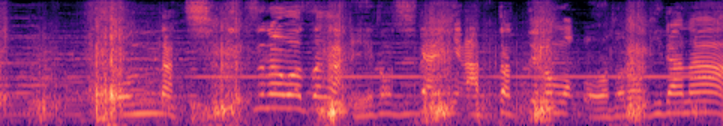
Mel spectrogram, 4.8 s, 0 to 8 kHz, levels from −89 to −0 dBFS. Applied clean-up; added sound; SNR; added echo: none; Chewing, mastication; 2 dB; none.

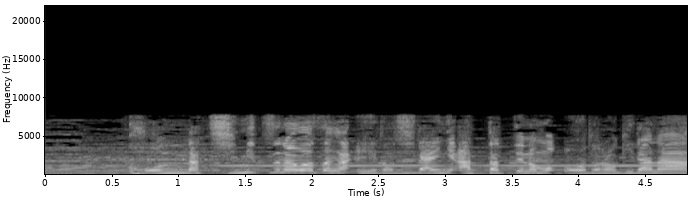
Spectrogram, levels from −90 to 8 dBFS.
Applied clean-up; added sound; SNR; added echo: none; none; none; none.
